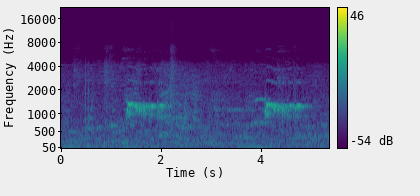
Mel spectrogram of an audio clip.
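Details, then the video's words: A local wild-type zebra dove from Tulungagung, a frequent singer with a deep, crystal-clear voice, gives two rapid, rolling cooing phrases, each about a second long and steady in pitch, roughly three seconds apart over low hiss. "GACORAN Perkutut Lokal Alam Dengan Suara Ulem dan Kristal"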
